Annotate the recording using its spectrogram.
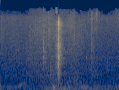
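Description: A sword strikes with a sharp metallic clang.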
